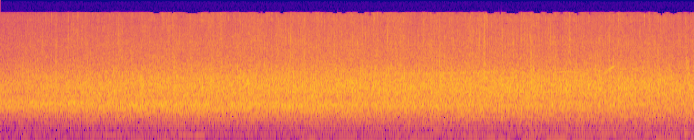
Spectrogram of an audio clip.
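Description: Steady applause from a crowd.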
